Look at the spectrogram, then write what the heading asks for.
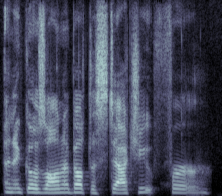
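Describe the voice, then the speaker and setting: A hoarse woman reading a court filing aloud and pausing to think aloud between passages. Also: medium pitch, flat delivery, no room sound, studio quality. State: hoarse, losing her voice. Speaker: true-crime commentator.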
